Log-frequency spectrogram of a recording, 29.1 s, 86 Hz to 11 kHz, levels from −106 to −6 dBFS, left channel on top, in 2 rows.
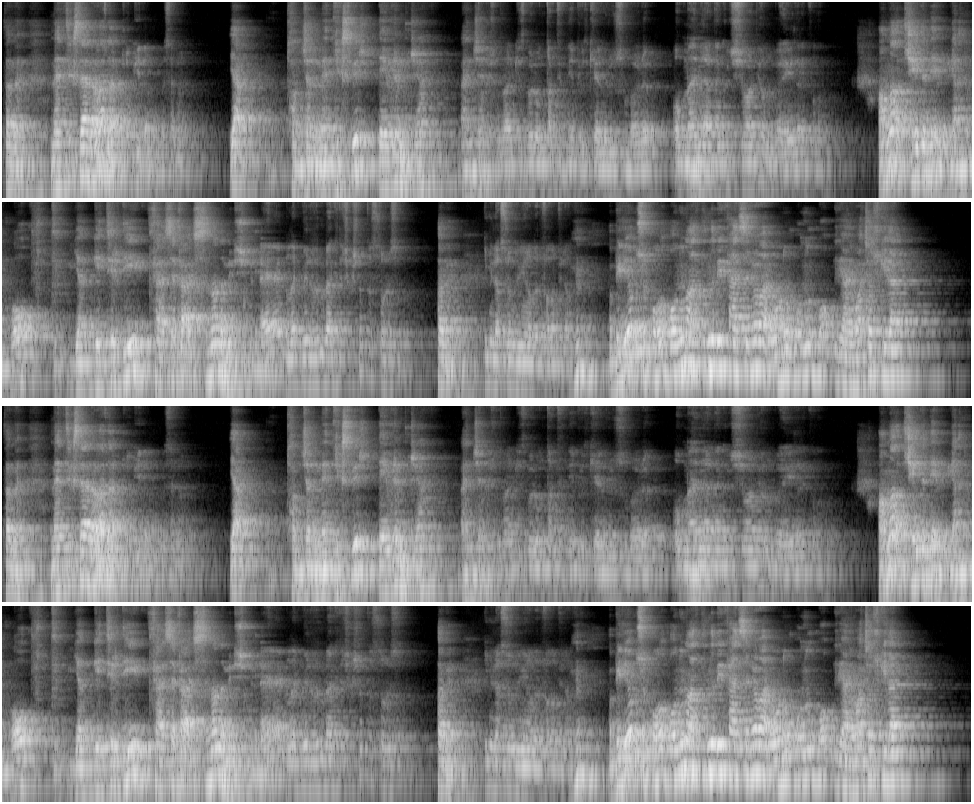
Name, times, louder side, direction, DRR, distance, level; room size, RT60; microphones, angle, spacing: voice 1, 0.1-1.7 3.4-3.7 4.3-6.4 6.9-7.3 10.3-10.5 13.1-18.5 21.1-21.3 23.1-23.2 23.6-27.9, right 1 dB, 10° right, -2 dB, 0.5 m, -26 dB
voice 2, 1.2-2.8 7.1-9.8 10.1-12.3 18.2-20.6 21.8-23.2, left 2 dB, 40° left, 2 dB, 0.5 m, -35 dB
5.0 x 2.1 x 4.6 m, 1.3 s
head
